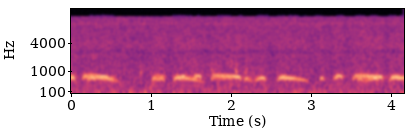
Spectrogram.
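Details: Spotted dove used as a trapping lure, with a halting, stuttering coo in the deep 'hạp bổi' voice: a run of moderate, hollow notes, short and long ones mixed, some dipping downward at the end.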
